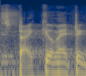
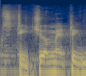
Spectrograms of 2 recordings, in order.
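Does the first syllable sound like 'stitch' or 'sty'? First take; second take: sty; stitch. First: The first syllable sounds like 'sty'. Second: The first syllable sounds like 'stitch'. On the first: "कई स्टाइक्योमेट्रिक बोलते हैं" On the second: "कई लोग स्टिचियोमेट्रिक बोलते हैं"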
